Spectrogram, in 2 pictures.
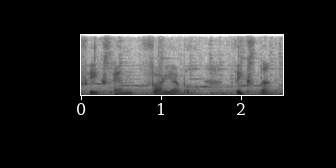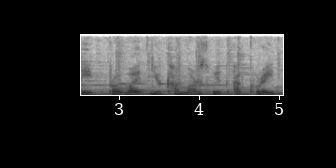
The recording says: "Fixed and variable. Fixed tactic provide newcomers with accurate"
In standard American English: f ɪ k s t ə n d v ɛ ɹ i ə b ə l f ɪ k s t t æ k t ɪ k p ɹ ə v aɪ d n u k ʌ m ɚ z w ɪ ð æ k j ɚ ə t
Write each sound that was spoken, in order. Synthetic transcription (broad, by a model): f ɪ k s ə n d v ɛ ɹ i ə b ə l f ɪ k s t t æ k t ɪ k p ɹ ə v aɪ d n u k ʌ m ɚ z w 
